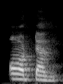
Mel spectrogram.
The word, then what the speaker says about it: autumn: Okay, अब यहाँ पे ये देखें ऑटम, AUTUMN, एन यहाँ पे राइट तो होगा, लेकिन इसकी प्रोनाउंसिएशन नहीं होती, ऑटम रीड होगा, ऑटम।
